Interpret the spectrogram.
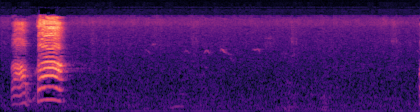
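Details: A crow in Gargaon village near a forest, Wada taluka, Palghar district, mimics human speech, saying words like "papa": two quick, hoarse, voice-like syllables, the second longer, then near silence with faint hiss.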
